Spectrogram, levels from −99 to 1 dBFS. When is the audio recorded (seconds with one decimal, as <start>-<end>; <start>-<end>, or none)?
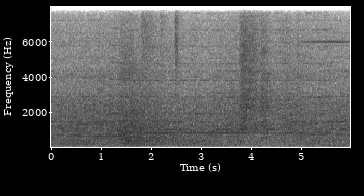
0.0-6.0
